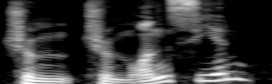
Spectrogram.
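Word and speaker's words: Tremonsien: But eventually, because they're on the run and they're trotting along, they come to a town, Tremoncian. That's how it's pronounced now.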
